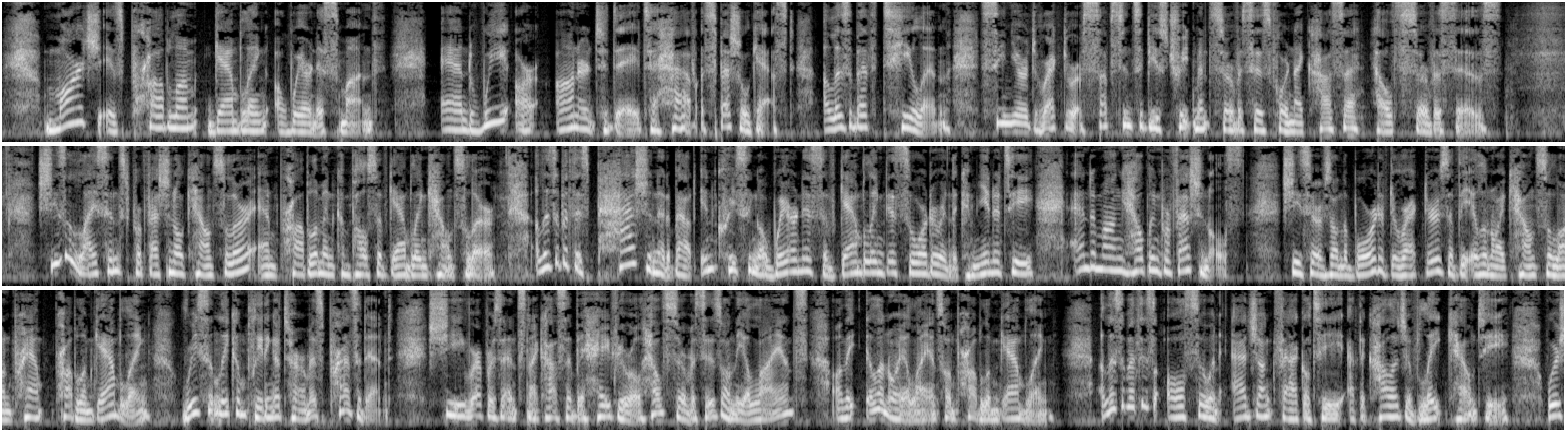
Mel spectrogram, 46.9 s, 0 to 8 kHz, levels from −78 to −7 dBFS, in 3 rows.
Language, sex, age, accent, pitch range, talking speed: English, female, 40-59, American, 160-215 Hz, 135 wpm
